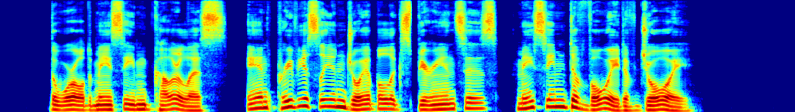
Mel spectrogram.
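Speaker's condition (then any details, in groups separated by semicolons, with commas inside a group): No condition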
